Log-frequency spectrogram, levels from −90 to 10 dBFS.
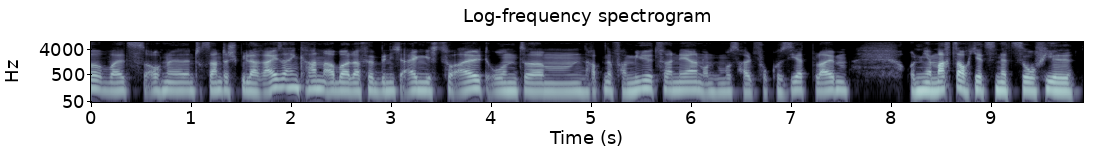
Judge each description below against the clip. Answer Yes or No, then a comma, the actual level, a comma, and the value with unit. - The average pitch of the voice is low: Yes, low, 130 Hz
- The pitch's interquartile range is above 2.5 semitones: No, narrow, 1.5 semitones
